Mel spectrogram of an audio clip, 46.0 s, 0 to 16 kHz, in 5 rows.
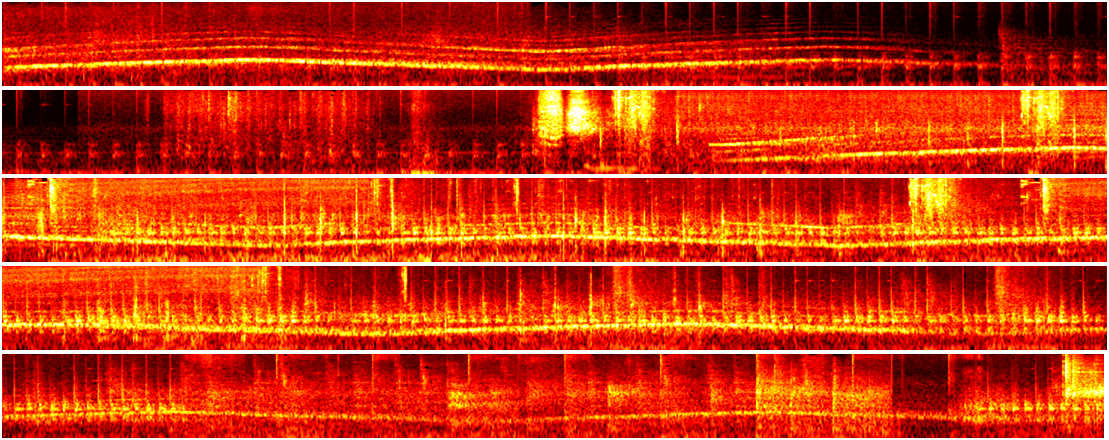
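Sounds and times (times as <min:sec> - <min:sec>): siren wailing: 0:00.0 - 0:09.5, 0:10.1 - 0:46.0.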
